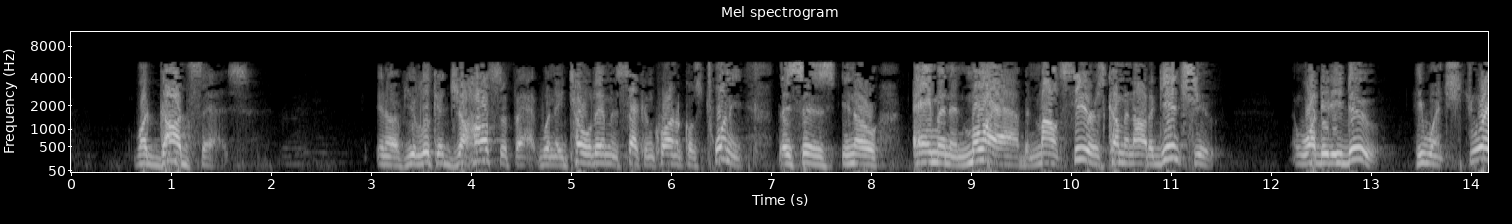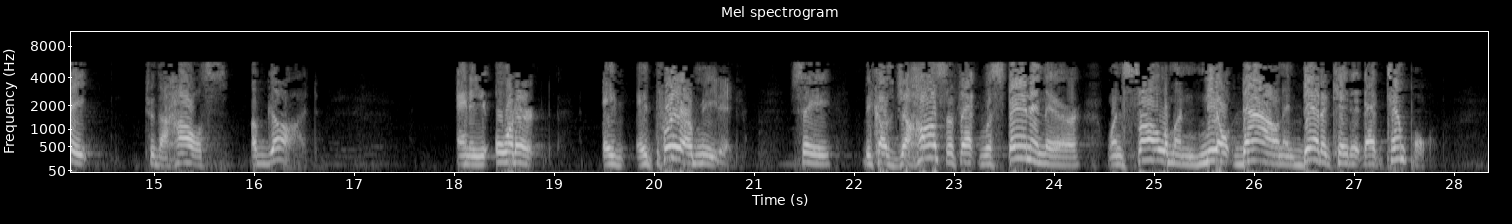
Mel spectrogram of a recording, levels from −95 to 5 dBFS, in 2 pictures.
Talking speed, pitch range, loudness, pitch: 140 wpm, 150-190 Hz, -24 LUFS, 165 Hz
